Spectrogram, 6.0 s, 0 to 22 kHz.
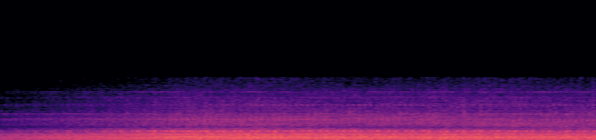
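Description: A Cummins ISL diesel idles inside a 2008 Gillig LF30 28-passenger transit bus, a steady, loud, even rumble that holds unchanged for the whole stretch with no talk over it.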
